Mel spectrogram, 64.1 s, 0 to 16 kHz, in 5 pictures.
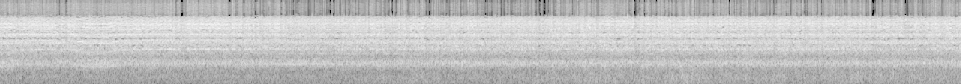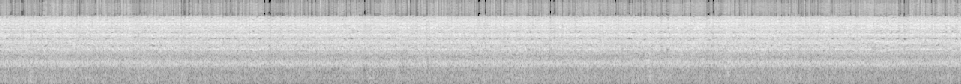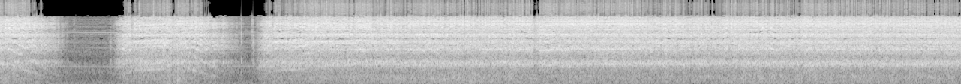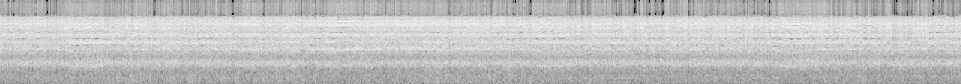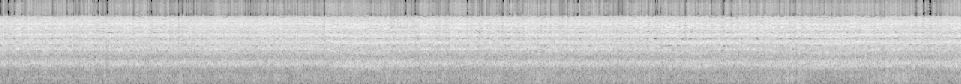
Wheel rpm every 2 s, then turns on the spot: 230, 230, 230, 230, 230, 230, 230, 230, 230, 230, 240, 230, 210, 60, 90, 220, 230, 230, 230, 230, 230, 230, 230, 230, 230, 230, 230, 230, 230, 230, 220, 220.
none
